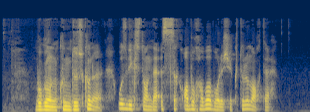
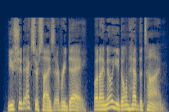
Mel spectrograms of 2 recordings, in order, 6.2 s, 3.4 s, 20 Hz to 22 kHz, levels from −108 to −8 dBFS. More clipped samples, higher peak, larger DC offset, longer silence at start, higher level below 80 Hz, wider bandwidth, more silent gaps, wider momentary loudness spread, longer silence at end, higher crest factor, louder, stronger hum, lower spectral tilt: neither; first, 0 dBFS vs -8 dBFS; neither; first, 0.7 s vs 0.15 s; first, -50 dBFS vs -56 dBFS; about the same, 11.5 kHz vs 12 kHz; neither; first, 13 LU vs 4 LU; first, 0.75 s vs 0.1 s; about the same, 20 dB vs 16 dB; first, -19 LUFS vs -24 LUFS; neither; about the same, -6.5 dB/octave vs -5.5 dB/octave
